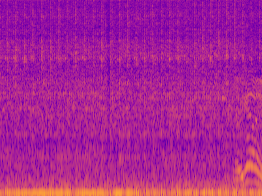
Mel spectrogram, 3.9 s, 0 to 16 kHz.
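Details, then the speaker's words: Birchwood 22 river cruiser boat engine after new plugs and distributor cap, cap refitted properly, warm: steady low idle with an even beat, no misfires or knocks; works well. An exhaust leak is suspected at one end. "it works well it's warm enough"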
